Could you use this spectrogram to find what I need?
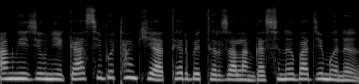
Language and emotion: Bodo, neutral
